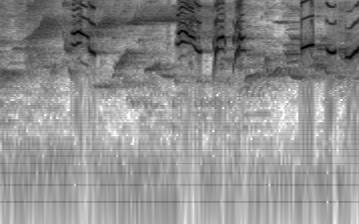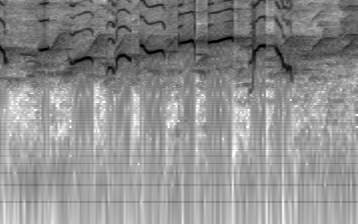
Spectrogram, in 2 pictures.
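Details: Young untrained Oriental magpie-robin, agitated and answering as it seeks a rival, singing loud whistled phrases: sharp up-and-down sweeps and short slurred notes in quick bursts, fast and irregular, over faint low background hum.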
